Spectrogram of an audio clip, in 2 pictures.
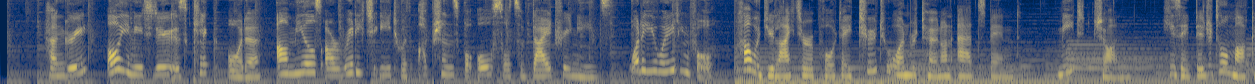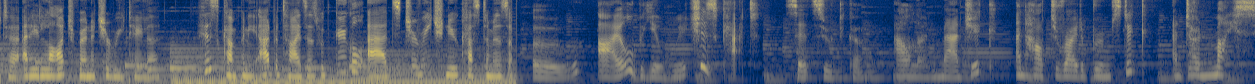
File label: English SA F Voicereel; accent of south africa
